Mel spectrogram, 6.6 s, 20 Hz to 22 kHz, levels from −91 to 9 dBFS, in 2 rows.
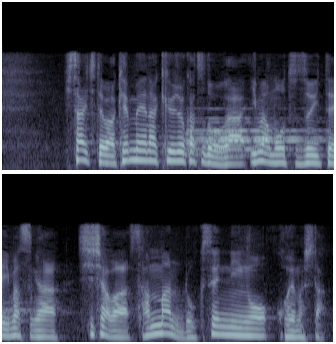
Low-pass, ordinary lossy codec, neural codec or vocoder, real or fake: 7.2 kHz; none; none; real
